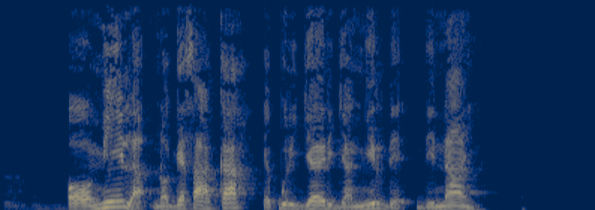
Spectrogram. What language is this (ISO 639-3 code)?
fue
